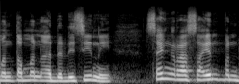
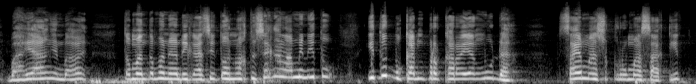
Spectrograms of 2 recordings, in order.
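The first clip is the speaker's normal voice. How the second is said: raised, urgent preaching voice; 6 semitones higher than usual. Acted. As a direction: lift the voice and press the point. Preaching at full force.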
